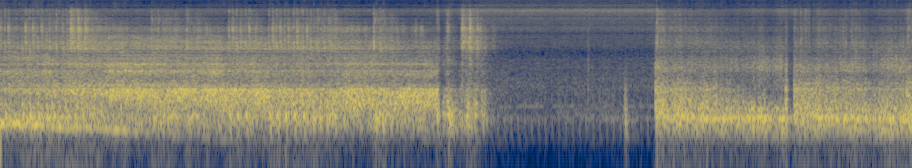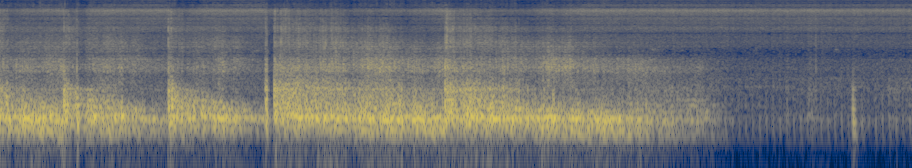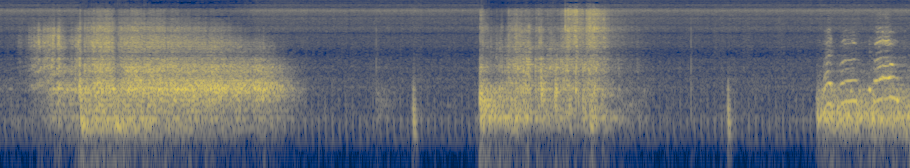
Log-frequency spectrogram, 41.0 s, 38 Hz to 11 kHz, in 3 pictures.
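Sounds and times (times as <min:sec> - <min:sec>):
sharp bangs: 0:00.0 - 0:07.6, 0:09.8 - 0:24.6, 0:27.6 - 0:32.0, 0:34.5 - 0:37.2
heavy machine rumble: 0:00.0 - 0:41.0.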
